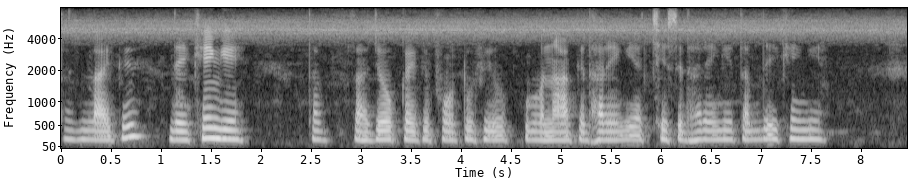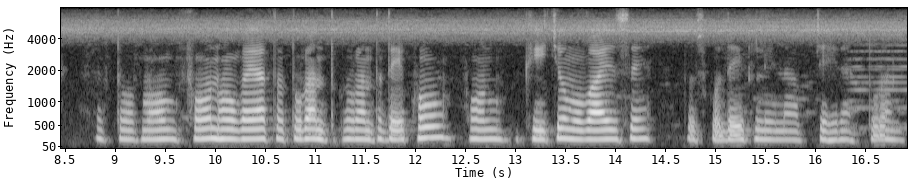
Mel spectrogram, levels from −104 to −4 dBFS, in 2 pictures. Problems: constant background noise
